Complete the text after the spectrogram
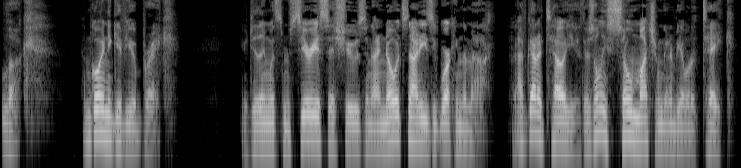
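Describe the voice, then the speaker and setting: An actor playing a young, cynical but sentimental mercenary in a video game, talking in a casual, wry way. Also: male voice, mid-range voice, lively intonation, brisk, no room sound, clean studio sound, natural voice. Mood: stern. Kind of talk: video game companion voice lines.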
